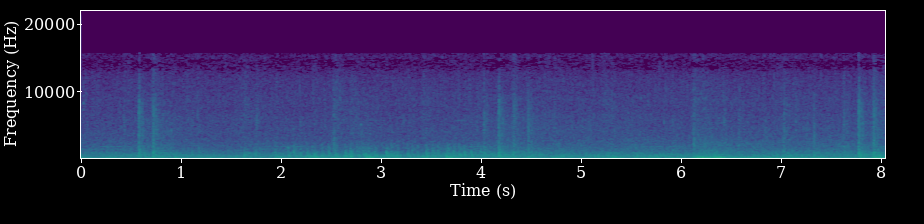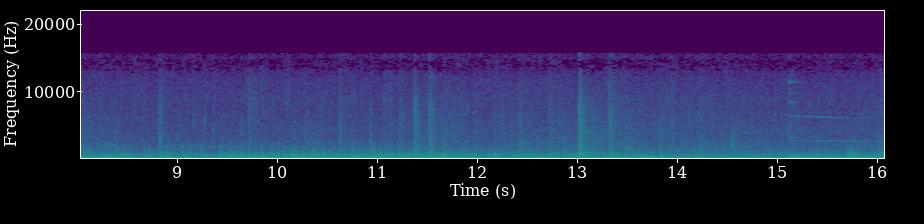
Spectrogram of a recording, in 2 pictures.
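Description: Hands and feet knock softly on wooden planks while climbing.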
